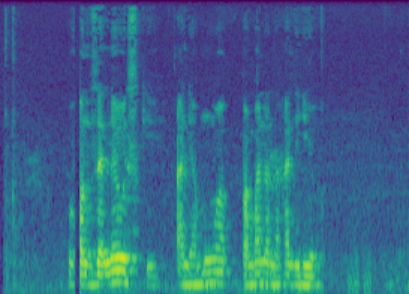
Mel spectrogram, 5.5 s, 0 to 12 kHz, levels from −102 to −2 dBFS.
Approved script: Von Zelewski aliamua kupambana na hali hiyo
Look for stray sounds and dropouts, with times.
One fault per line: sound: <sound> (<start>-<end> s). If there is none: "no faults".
sound: dropout (1.0-1.1 s)
sound: laugh (4.6-5.0 s)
